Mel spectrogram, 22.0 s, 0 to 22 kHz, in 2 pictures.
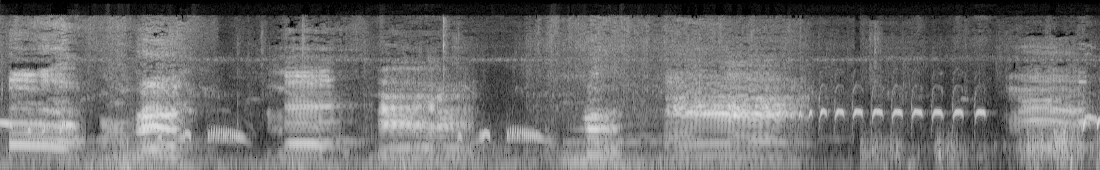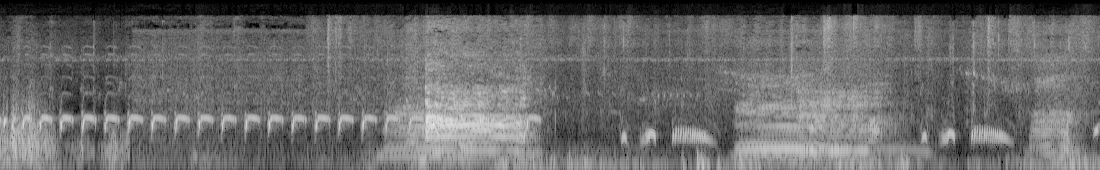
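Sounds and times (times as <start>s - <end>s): cattle mooing: 2.8s - 4.8s, 5.6s - 8.2s, 10.1s - 10.9s, 14.8s - 16.4s.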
